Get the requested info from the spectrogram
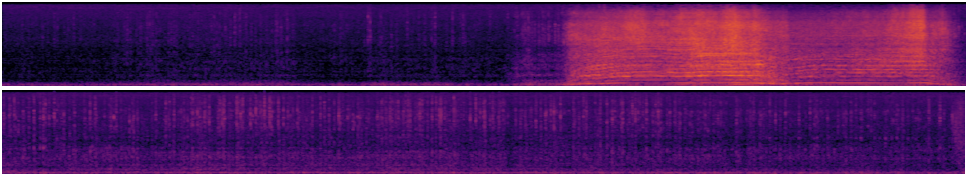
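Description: Drag racing car's engine at full throttle for about five seconds, starting about seven seconds in, its note climbing and wavering as it accelerates down the strip, then cutting off abruptly. A faint low hum fills the rest.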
